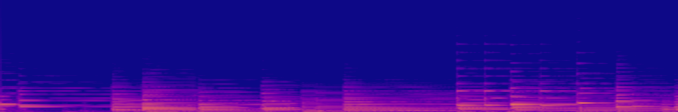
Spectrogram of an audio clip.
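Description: Background piano music: chords and melody notes struck and left to fade, thinning out briefly just after the start and picking up again about a second in.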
